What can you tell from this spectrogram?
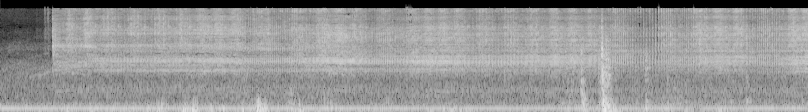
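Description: A fishing reel's line-out clicker buzzing steadily as a hooked sturgeon pulls line. It starts abruptly about a third of a second in, over the low steady hum of the boat's idling engine. A single knock comes about four and a half seconds in.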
